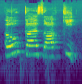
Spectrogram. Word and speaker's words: Okazaki: say it with me okazaki is how you say that name and it's named after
